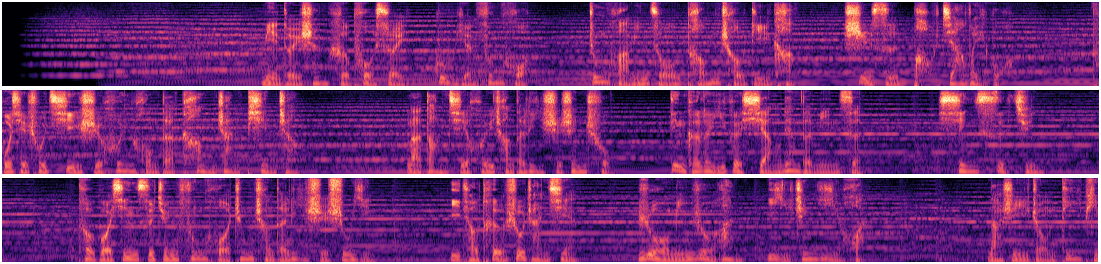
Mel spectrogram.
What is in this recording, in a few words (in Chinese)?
男 红色纪录; 新四军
